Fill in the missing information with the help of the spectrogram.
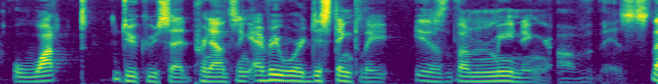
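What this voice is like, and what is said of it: Imitates a film character's voice. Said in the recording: “my Severus Snape impression”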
